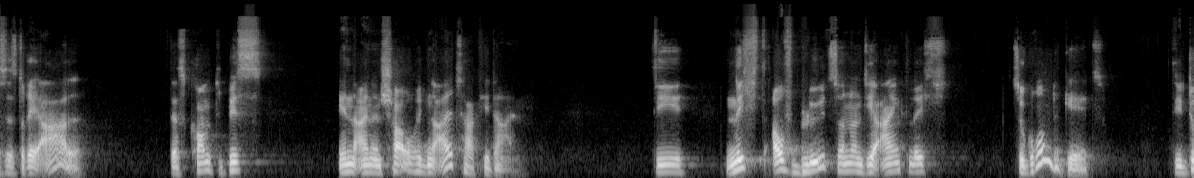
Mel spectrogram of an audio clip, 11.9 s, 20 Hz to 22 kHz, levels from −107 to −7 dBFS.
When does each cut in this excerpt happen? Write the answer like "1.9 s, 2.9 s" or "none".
6.5 s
